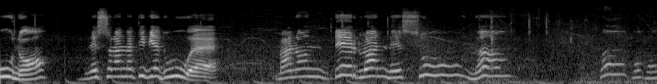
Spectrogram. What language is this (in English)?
Italian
